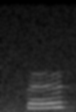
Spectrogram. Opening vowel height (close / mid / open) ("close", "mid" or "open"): mid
